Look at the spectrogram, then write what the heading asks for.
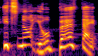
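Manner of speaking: very high, loud outraged scream; top-of-lungs shriek. Acted. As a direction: scream at the ghost. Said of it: "I shrieked at the top of my lungs".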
